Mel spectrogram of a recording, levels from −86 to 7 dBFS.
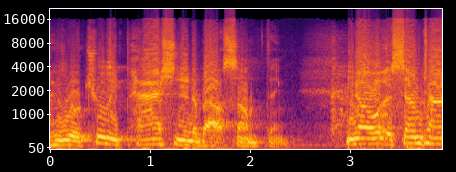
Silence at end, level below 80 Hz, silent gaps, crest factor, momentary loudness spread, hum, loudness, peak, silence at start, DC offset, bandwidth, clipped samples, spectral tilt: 0 s; -30 dBFS; none; 4 dB; 16 LU; none; -4 LUFS; 0 dBFS; 0 s; under 0.1%; over 20 kHz; 3%; -3.5 dB/octave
